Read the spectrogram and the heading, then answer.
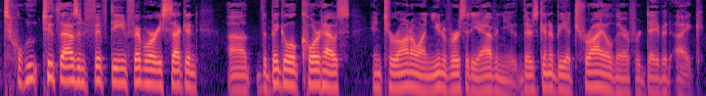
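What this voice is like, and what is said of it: Slow deliberate delivery. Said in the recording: “I said it like that, and I said it slowly”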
